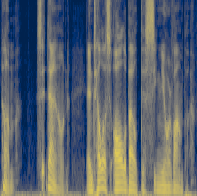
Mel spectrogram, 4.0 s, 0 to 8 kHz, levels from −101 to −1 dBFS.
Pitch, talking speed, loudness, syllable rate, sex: 100 Hz, 165 wpm, -19 LUFS, 4.5 syllables/s, male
